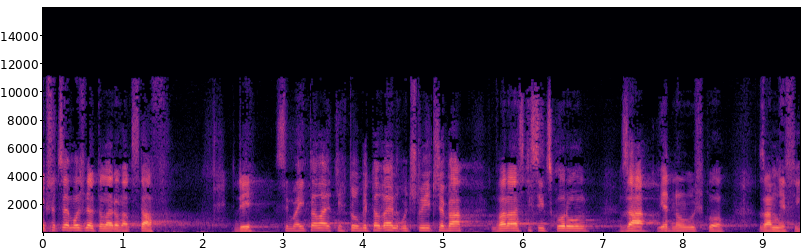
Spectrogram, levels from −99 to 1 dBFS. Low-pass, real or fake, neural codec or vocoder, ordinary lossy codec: 14.4 kHz; fake; codec, 32 kHz, 1.9 kbps, SNAC; MP3, 48 kbps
